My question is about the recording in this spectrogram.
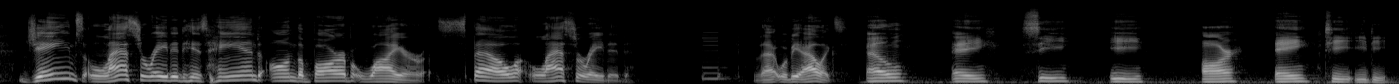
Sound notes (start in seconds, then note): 7.0 soft beeping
